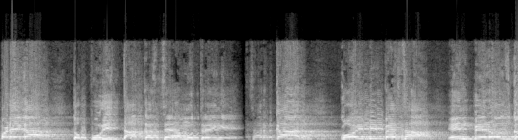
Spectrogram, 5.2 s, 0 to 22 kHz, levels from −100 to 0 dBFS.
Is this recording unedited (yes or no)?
no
